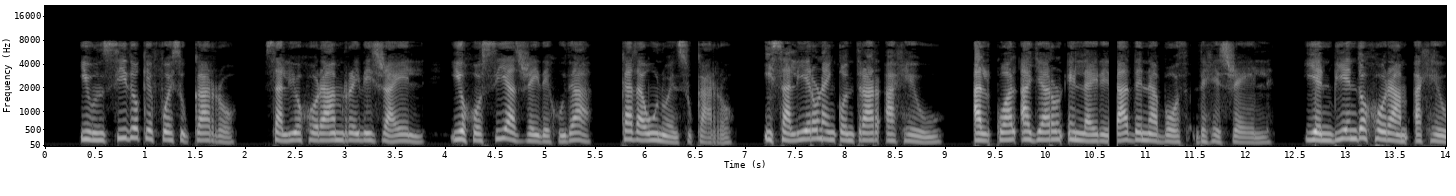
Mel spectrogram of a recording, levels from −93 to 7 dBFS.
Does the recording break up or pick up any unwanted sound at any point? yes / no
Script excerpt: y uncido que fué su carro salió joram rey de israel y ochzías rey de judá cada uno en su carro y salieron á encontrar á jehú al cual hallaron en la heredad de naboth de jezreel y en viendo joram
yes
